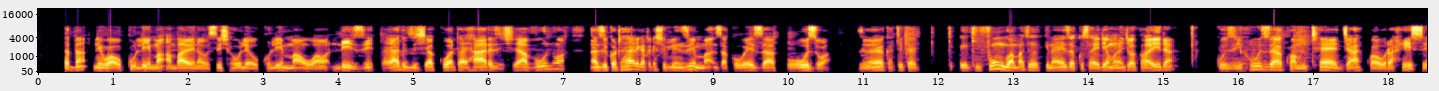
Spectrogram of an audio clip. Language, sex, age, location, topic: Swahili, male, 18-24, Kisii, agriculture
